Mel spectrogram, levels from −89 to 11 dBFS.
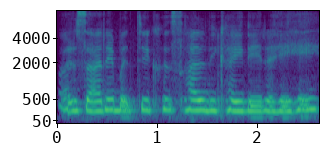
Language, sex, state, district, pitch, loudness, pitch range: Hindi, female, Uttar Pradesh, Hamirpur, 240 Hz, -25 LUFS, 225-250 Hz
